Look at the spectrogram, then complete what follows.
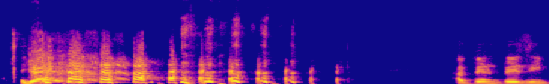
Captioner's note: laughs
